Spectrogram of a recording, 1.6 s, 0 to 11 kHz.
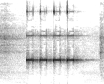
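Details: Tepoinn LCD carbon monoxide alarm giving bursts of four quick, shrill, high-pitched beeps while displayed CO readings climb to 999.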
